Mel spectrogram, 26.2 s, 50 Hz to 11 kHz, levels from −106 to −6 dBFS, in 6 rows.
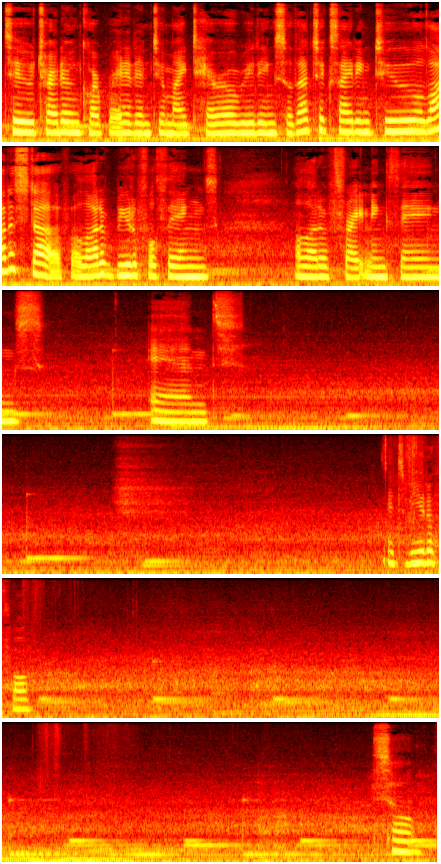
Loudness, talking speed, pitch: -24 LUFS, 70 wpm, 100 Hz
